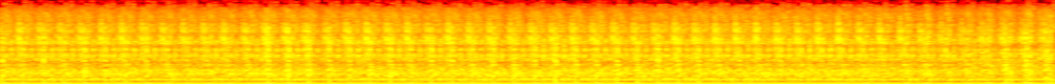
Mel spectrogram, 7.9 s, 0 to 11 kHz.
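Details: Ford Focus 2 with 1.6 115 hp engine: a steady sharp knock about three times a second over an even idle; engine knock at idle, cause not yet pinned down.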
